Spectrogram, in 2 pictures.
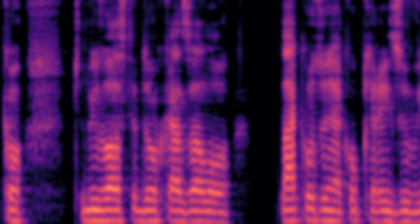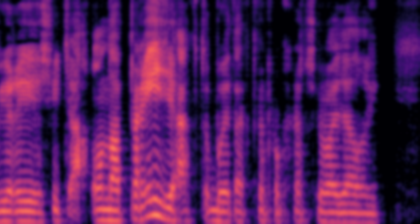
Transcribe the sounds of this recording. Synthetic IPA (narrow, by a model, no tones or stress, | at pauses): kɔt͡ʃɔbiʋlasɲɛd̪ɔkaːzalɔ | t̪akuːt̪ɔɲɪakukɾiːzuʋiɾɪɛʃiɟa̰ʔɔnapɾiːɟɛʔakt̪ɔbuɟɛt̪ak̚t̪ɔpɔkɾat͡ʃɔʋaɟːalɛj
